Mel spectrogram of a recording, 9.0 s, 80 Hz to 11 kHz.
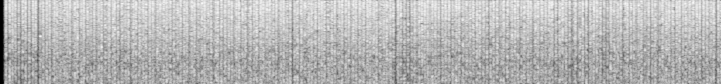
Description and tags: A synthesized sputtering sound produced by modulating white noise with envelopes and sending it through a delay.
audio-art, itp-2007, maxmsp, noise, sputter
